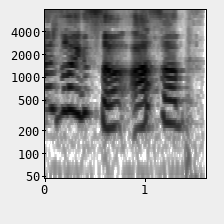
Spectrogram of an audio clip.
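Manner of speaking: put-on very high, loud drunken shriek. Planning how to close the episode: mock drunken screaming. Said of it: "me drunkenly screaming".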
